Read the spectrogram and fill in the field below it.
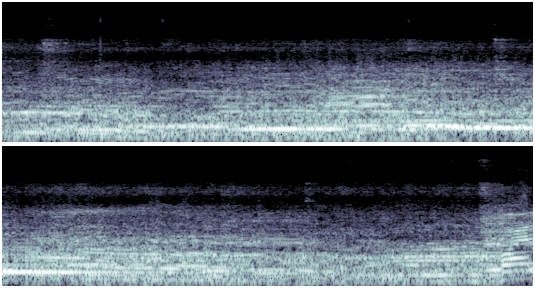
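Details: Jumbo Peranakan Ongole cattle at the morning Kliwon animal market in Kebumen, Indonesia; a long, level low moo stretches over several seconds beneath people talking and general market din.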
